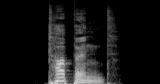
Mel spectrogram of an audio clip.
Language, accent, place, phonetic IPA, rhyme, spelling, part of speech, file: German, Germany, Berlin, [ˈtɔpn̩t], -ɔpn̩t, toppend, verb, De-toppend.ogg
- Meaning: present participle of toppen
